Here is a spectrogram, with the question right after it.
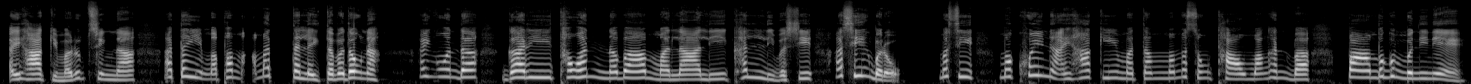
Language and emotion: Manipuri, angry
